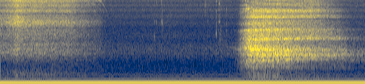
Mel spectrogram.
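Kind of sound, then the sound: human body sound, deep inhale and exhale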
